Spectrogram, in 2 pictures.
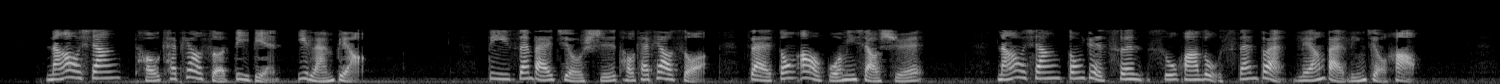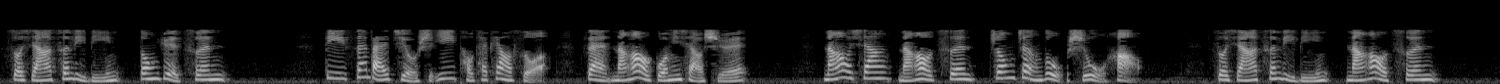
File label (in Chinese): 投開票所, 國語語音; 宜蘭縣; 南澳鄉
